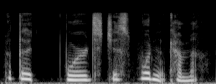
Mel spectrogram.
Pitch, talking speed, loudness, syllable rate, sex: 215 Hz, 165 wpm, -17 LUFS, 3.8 syllables/s, female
